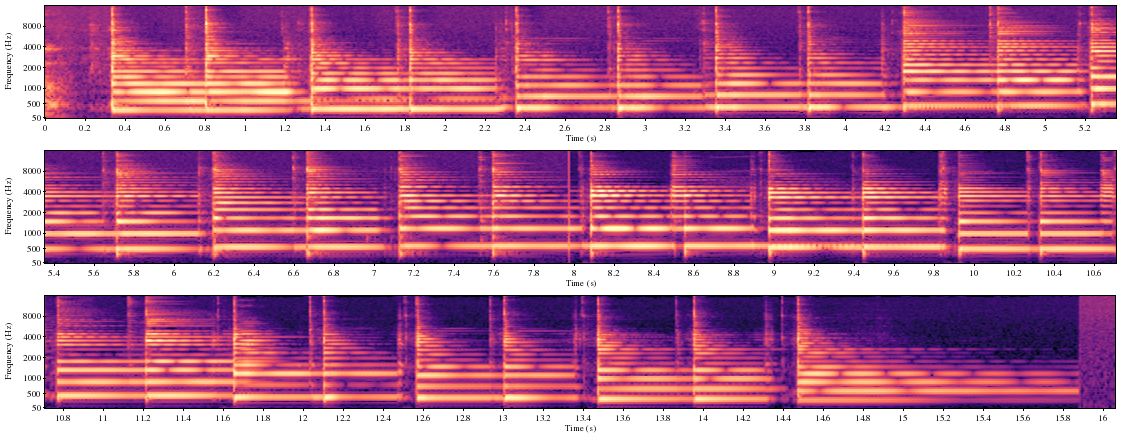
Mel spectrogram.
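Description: Mandolin played with a pick: a one-octave D major scale in alternating down-up strokes, each note picked twice, rising from D to the D an octave above and back down, ending on a held low D.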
